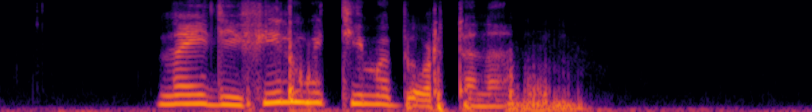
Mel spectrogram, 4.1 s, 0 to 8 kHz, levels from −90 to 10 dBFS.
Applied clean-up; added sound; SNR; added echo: neural diffusion model UNIVERSE++.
